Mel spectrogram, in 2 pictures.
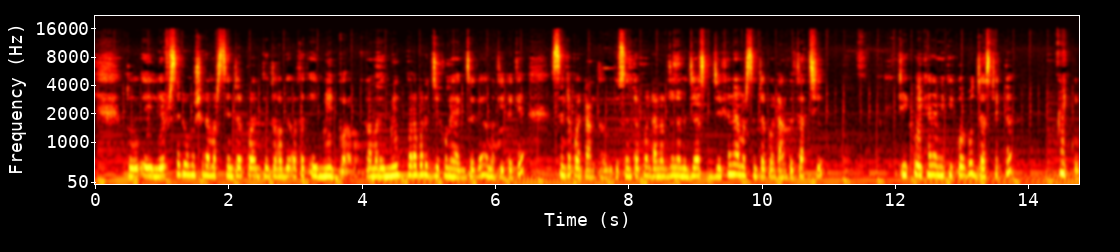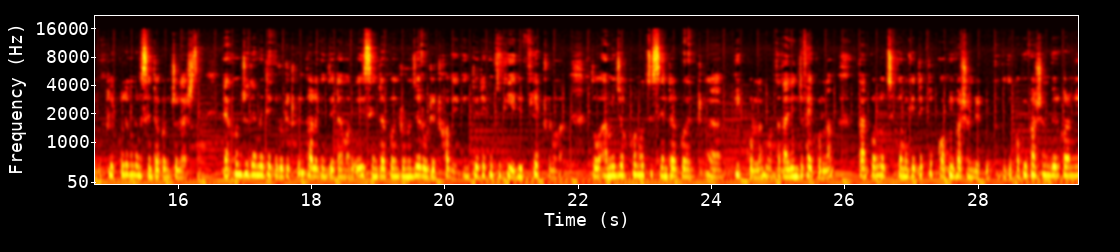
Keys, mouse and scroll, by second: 14.3 click, 17.3-19.7 drag, 20.6 ctrl+z, 23.4 click.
